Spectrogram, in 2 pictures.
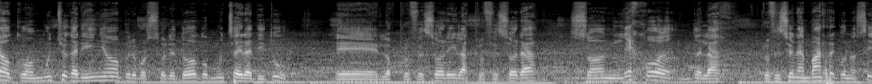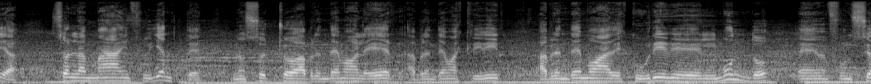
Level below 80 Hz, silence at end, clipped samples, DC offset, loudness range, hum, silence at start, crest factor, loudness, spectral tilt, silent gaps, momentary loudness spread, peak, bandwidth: -28 dBFS; 0 s; under 0.1%; under 0.1%; 2 LU; none; 0 s; 16 dB; -16 LUFS; -5.5 dB/octave; none; 7 LU; 0 dBFS; over 20 kHz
